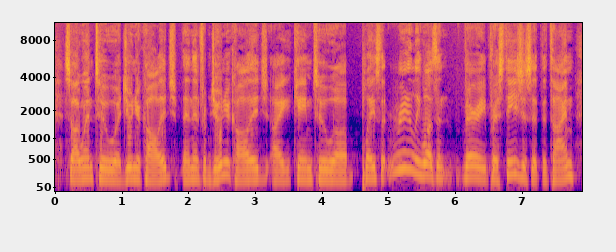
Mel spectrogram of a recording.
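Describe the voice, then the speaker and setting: A man with a Californian accent talks at a moderate pace and a fairly high pitch. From Southern California. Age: 60s. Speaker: fashion retailer. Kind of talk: lecture. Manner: casual, halting.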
